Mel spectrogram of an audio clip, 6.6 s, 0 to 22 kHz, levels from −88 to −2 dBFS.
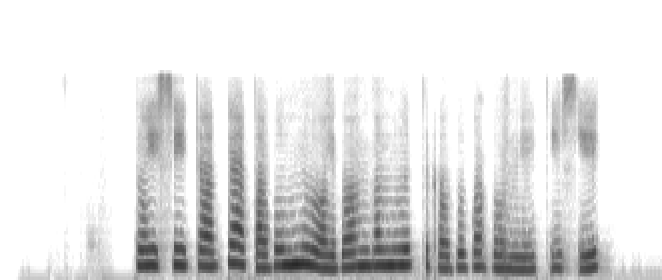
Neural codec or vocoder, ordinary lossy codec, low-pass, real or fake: codec, 16 kHz, 0.5 kbps, FreqCodec, smaller model; none; 7.2 kHz; fake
